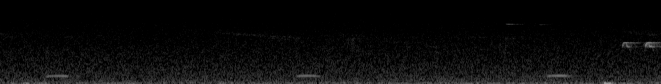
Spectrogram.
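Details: A Flammulated Owl on Big Pine Mountain in the breeding season gives soft, low single hoots about every two and a half seconds, while a western wood-pewee, a western tanager and other birds call faintly in the background.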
